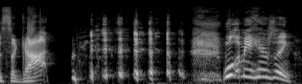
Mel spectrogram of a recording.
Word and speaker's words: Sagat: we say Shang Tucson we say uh Saget because because of Bob Saget but his name is actually Sagat I mean here's the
